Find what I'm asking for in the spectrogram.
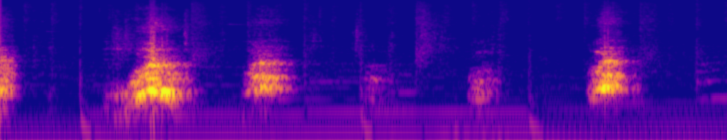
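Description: Dogs barking excitedly at a delivery person, several loud close woofs and yips in an uneven run, with no voices.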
